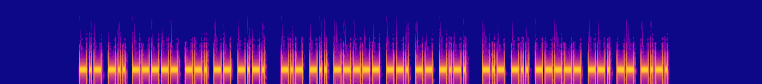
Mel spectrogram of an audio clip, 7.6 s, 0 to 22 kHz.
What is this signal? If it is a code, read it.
Morse code, heard as a keyed tone, about 50 wpm, 700 Hz. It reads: KD0GMC KD0GMC KD0GMC
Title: USA Call Signs Repeated 3x 50wpm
